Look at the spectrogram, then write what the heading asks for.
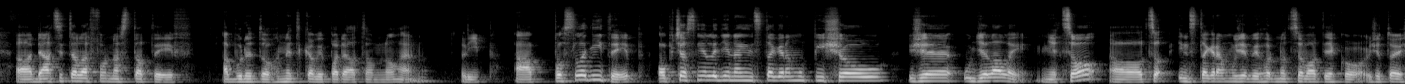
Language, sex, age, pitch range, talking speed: Czech, male, 20-39, 130-165 Hz, 140 wpm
